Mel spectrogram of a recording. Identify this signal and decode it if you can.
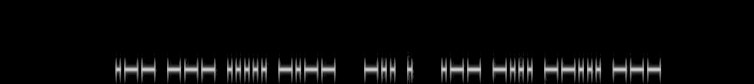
Morse code, heard as a keyed tone, about 28 wpm, 700 Hz. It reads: WO5Y DE WB7O
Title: USA Callsign DE Callsign - 4 Characters - 28wpm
